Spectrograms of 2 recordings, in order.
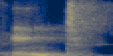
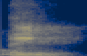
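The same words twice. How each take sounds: First: The final T is strongly released. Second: The final T is dropped. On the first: "a stronger T, like British accent" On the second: "The T just vanishes"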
